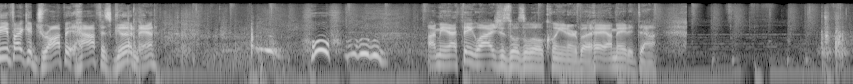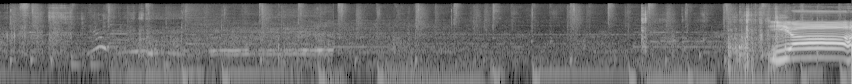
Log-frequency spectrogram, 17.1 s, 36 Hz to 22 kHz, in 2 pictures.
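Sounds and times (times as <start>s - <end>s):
quiet background music: 0.0s - 17.0s
electric board rolling over dirt: 0.6s - 6.2s, 8.2s - 17.0s.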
